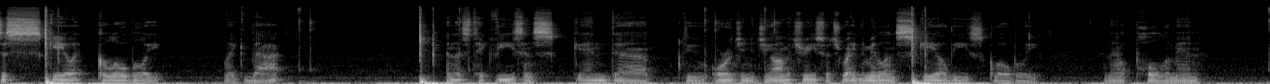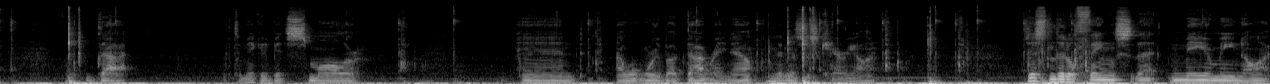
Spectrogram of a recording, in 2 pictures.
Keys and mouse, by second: 0.5 s, 4.2 a, 4.7-6.4 drag, 7.1-8.8 drag, 9.1 s, 13.4 a, 14.0-16.1 middle drag, 20.8 ctrl+s, 24.8 middle click.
